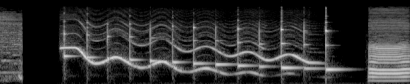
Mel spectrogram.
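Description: Music breaks off, and a comic sound effect follows: a wavering tone that slides down in pitch, with a fast ticking under it, about five ticks a second. It ends with a short buzzy honk near the end.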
